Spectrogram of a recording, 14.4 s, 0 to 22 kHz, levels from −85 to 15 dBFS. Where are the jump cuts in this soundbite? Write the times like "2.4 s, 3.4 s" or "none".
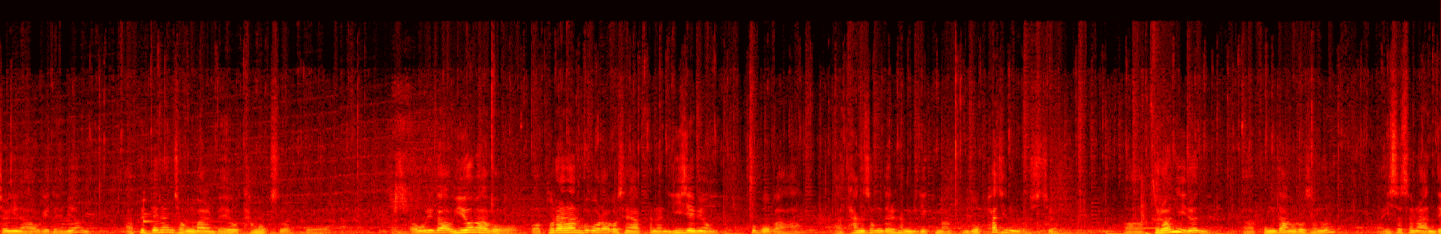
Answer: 3.7 s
